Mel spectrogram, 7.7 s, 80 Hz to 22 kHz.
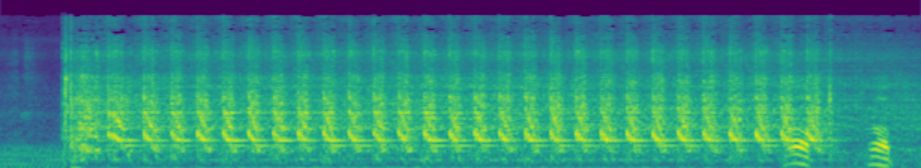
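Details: Toyota Innova 2KD diesel on its first start attempt after engine reassembly: starter churns in an even rhythm, about two and a half pulses a second, for roughly six seconds without catching. Engine cranks but does not start.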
